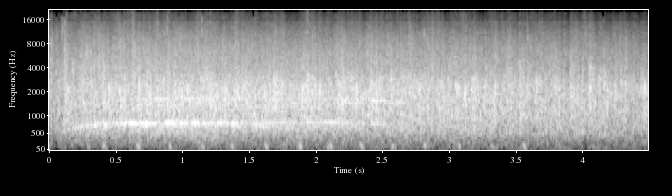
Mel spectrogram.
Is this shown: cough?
no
